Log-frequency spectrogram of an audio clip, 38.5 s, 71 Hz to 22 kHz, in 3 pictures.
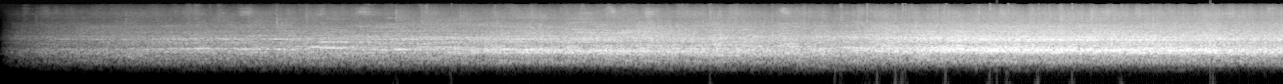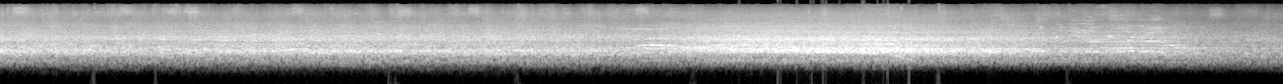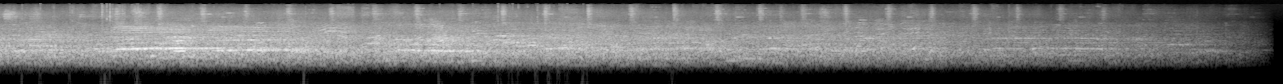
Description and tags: Crowd Cheering - Soft Cheering and Chatter
A sound of a cheering crowd, recorded with a Zoom H5.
